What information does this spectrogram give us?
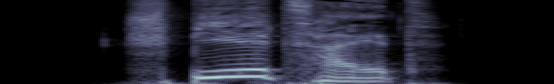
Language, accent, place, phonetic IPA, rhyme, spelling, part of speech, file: German, Germany, Berlin, [ˈʃpiːlt͡saɪ̯t], -iːlt͡saɪ̯t, Spielzeit, noun, De-Spielzeit.ogg
- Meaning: season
